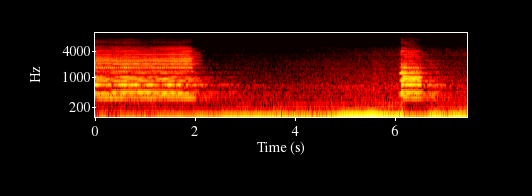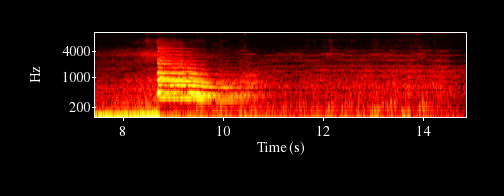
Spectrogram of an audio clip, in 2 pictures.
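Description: A Long Island Rail Road train, number 8778 running Babylon to Patchogue, passes near the Windsor Avenue grade crossing, sounding several loud horn blasts over a heavy rolling rumble that fades after about ten seconds.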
